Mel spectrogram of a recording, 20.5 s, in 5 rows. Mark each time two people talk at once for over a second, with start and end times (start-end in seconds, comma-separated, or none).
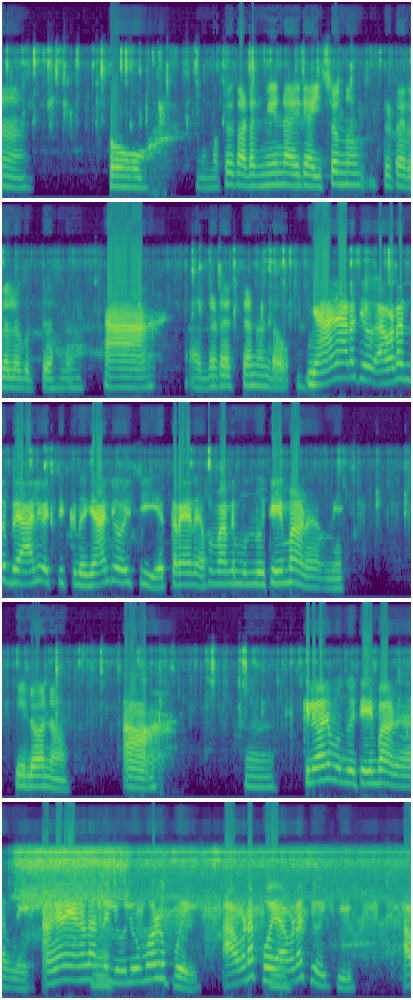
none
